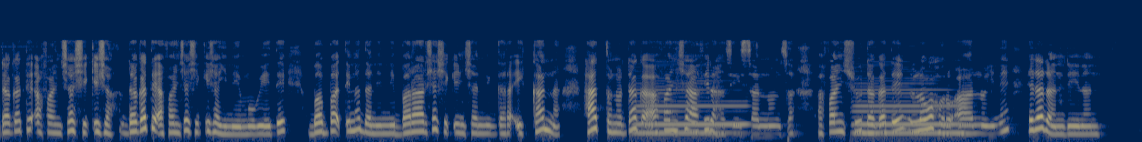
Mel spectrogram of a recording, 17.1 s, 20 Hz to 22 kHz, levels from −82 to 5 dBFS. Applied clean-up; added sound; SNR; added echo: classical method log-MMSE.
